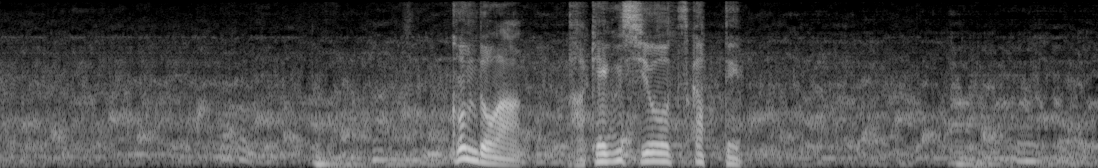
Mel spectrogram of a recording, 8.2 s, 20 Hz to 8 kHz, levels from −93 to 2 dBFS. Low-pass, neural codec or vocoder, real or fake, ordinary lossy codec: none; codec, 16 kHz, 4 kbps, FunCodec, trained on LibriTTS, 50 frames a second; fake; none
